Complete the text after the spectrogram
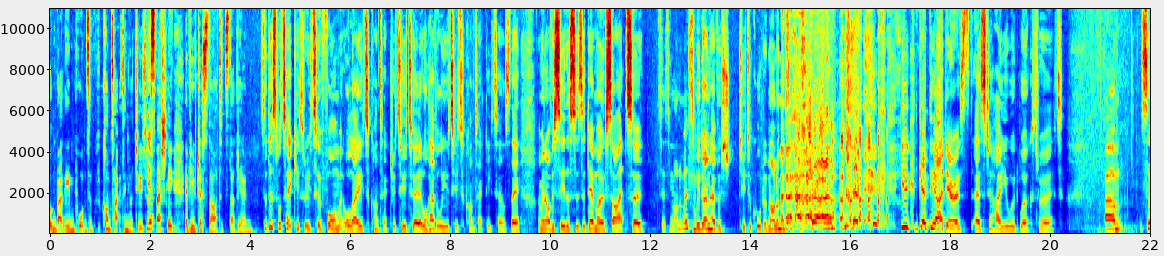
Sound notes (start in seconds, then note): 14.6 laughter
